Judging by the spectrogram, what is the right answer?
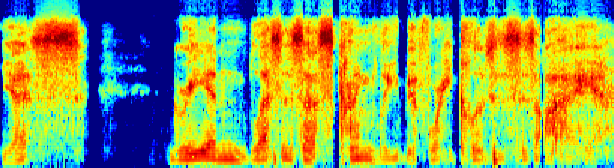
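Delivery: sonorous, deep-chested, resonant and soft. Narrator voicing a figure who answers a greeting, deep and resonant voice. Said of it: "In a deep and resonant voice".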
